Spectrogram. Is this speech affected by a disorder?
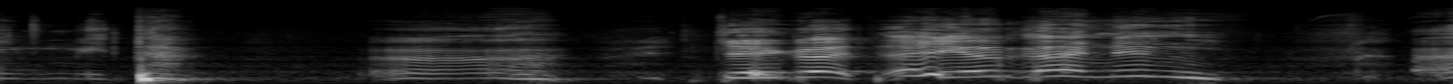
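Yes: brain lesion disability grade 1, severe.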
